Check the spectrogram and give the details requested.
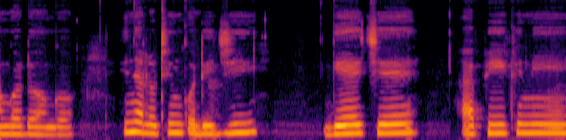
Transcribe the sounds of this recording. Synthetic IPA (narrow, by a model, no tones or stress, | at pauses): ŋɡɔdɔŋɡɔ | ɪɲalɔtiŋkoded͡ʒi | ɡet͡ʃe | apiknɪ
